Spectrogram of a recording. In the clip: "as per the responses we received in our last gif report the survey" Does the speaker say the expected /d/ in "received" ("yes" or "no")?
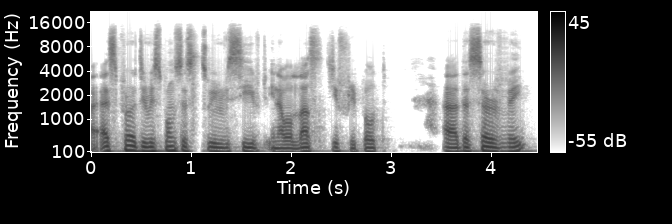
yes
